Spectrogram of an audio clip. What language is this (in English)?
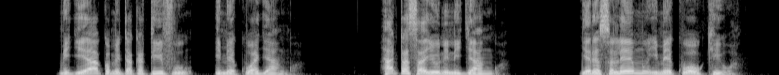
Swahili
